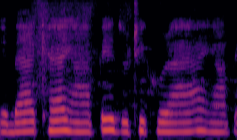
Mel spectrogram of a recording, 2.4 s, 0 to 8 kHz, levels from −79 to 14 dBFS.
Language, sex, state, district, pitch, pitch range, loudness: Hindi, female, Bihar, Darbhanga, 200 Hz, 195-215 Hz, -34 LUFS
